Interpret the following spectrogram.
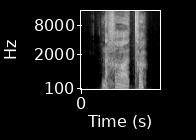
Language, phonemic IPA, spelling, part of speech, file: Navajo, /nɑ̀hɑ̂ːtʰɑ̃́/, naháatą́, verb, Nv-naháatą́.ogg
- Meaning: first-person plural si-perfective neuter of sidá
